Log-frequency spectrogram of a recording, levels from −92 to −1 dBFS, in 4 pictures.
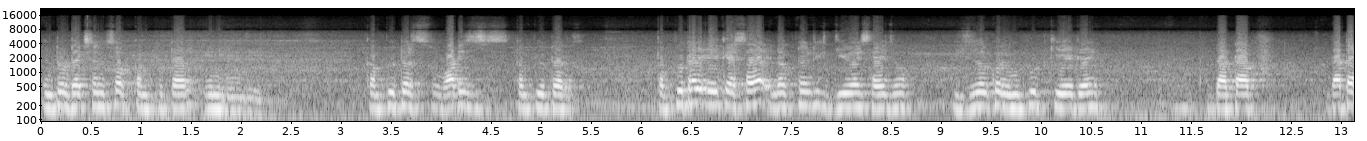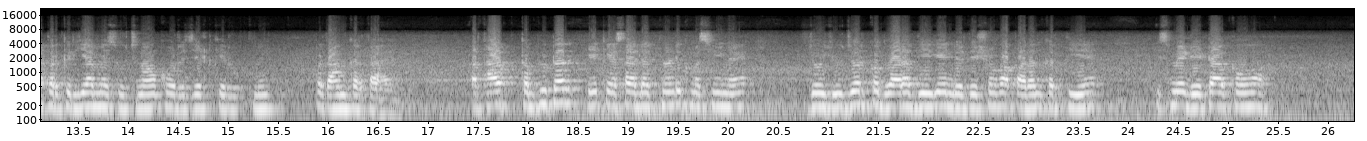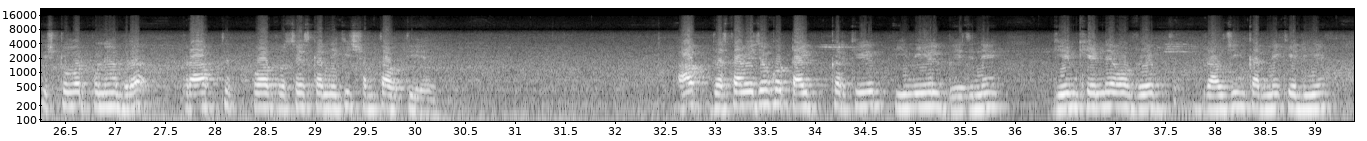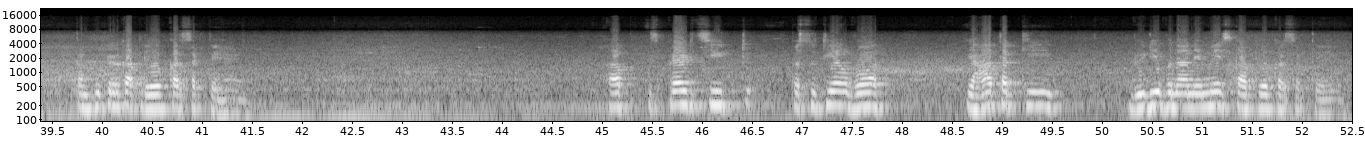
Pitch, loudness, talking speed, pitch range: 180 Hz, -12 LUFS, 115 wpm, 170-190 Hz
